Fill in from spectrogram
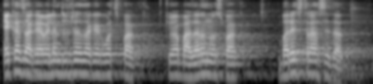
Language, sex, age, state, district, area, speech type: Goan Konkani, male, 45-60, Goa, Bardez, rural, spontaneous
